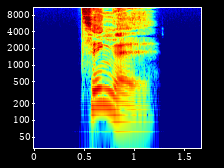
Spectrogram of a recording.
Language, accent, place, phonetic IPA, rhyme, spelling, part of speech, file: German, Germany, Berlin, [ˈt͡sɪŋl̩], -ɪŋl̩, Zingel, noun, De-Zingel.ogg
- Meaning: curtain wall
